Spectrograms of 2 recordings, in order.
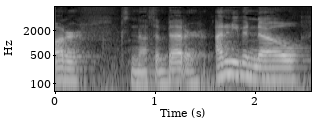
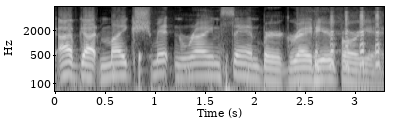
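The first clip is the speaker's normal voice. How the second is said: Anchorman impression; 9 dB louder, slower than usual. Imitating Anchorman line.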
